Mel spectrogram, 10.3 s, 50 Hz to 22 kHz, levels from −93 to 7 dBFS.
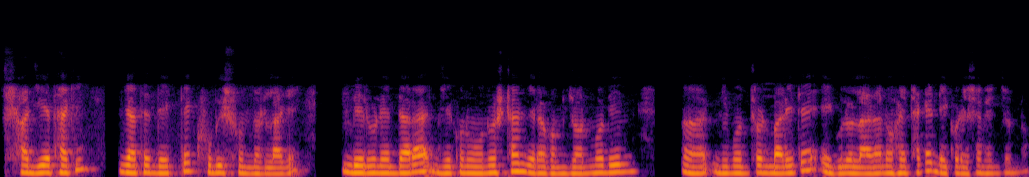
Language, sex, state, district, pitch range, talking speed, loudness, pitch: Bengali, male, West Bengal, Paschim Medinipur, 145-160 Hz, 140 wpm, -24 LUFS, 150 Hz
